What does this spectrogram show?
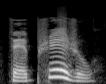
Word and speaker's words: febrero: month of the year is February which is pronounced as febrero after February comes March March is pronounced as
